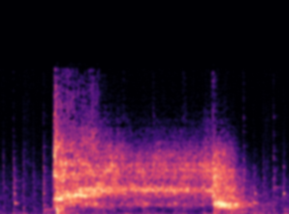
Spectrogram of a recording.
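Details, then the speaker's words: Espresso steam wand in a jug of milk heated earlier: shrill squealing hiss for about two seconds; the milk screams because it is being reheated, an unhappy milk sound. "That's an unhappy milk sound. And that's just because you're trying to heat milk more than once."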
